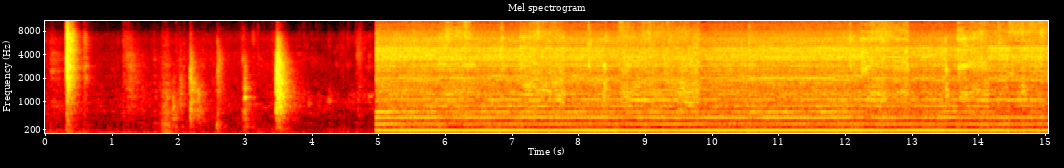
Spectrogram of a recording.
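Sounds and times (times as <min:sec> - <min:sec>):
jointer machine humming: 0:05.0 - 0:15.0
wood fed across cutterhead: 0:05.0 - 0:15.0.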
